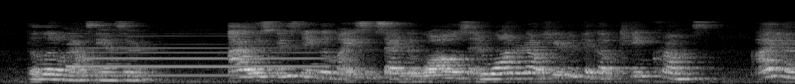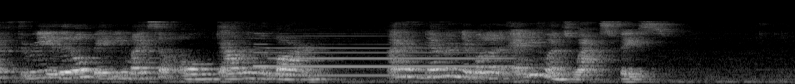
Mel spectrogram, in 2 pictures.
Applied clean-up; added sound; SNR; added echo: none; Wind instrument, woodwind instrument; 9 dB; reverberation time 0.7 s.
